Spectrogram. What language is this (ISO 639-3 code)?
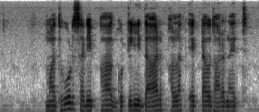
mai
